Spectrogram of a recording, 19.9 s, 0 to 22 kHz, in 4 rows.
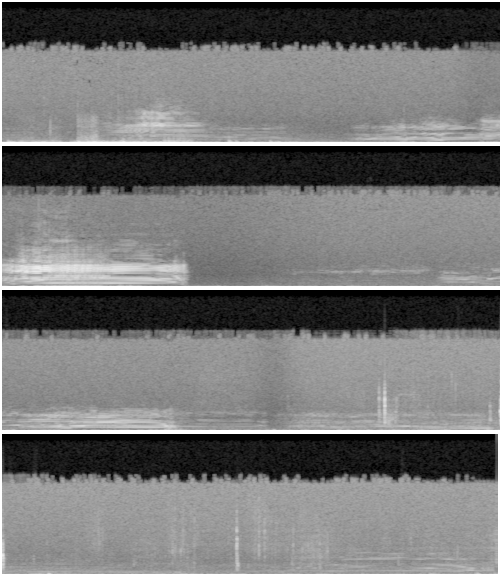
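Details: Red deer stags roaring during the 2016 rut, a dominant king stag facing a single rival male. Loud, drawn-out harmonic bellows that rise then fall, several overlapping roars from different distances, with rustling and a brief low thud early.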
